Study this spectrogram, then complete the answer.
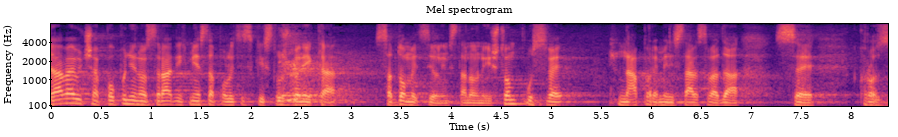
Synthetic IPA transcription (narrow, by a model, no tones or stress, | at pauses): aːʋajut͡ɕapo̞puɲe̞no̞st̪ɾaːd̪nixmjest̪apo̞lit̪siskixslˠuʒbe̞nika | sad̪o̞mit̪silnimst̪ano̞ʋnḭːʃt̪ʋo̞musʋe̞ | na̰ːpo̞ɾe̞minist̪aɾst̪ʋad̪ase̞ | kɾo̞̰z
